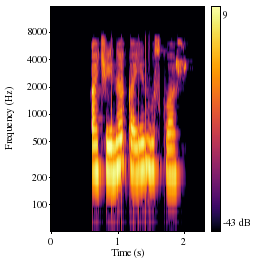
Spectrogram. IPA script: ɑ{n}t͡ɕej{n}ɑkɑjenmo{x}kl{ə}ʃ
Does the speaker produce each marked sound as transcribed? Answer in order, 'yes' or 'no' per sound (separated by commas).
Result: no, yes, no, no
